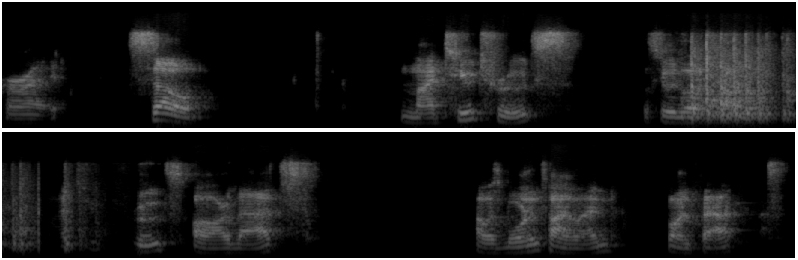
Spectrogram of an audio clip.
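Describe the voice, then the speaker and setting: A man's voice: fairly low pitch, takes it slowly, pauses often, a bit bright, slight background noise. A young man from Bangladesh giving a casual, upbeat online workshop talk over a video call, full of slang and fillers. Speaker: workshop presenter. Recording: dull lo-fi video call audio.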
